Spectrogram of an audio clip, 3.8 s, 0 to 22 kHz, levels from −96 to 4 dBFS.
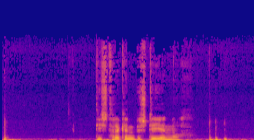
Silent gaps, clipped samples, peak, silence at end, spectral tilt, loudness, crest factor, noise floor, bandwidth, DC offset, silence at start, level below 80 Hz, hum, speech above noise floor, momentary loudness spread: none; under 0.1%; -6 dBFS; 0.1 s; -5.5 dB/octave; -23 LUFS; 18 dB; -48 dBFS; 16 kHz; under 0.1%; 0.05 s; -34 dBFS; none; 27 dB; 12 LU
